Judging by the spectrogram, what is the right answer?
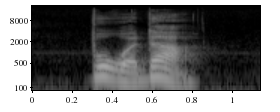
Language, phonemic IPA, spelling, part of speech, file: Swedish, /ˈboːˌda/, båda, determiner / verb, Sv-båda.ogg
- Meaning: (determiner) both; either, each of two; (verb) to bode (well or ill)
